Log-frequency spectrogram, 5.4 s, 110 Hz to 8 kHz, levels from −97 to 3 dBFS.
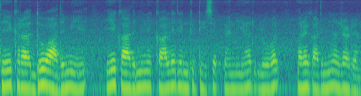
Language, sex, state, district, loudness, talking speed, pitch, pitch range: Hindi, male, Uttar Pradesh, Varanasi, -17 LUFS, 255 wpm, 160 Hz, 150-170 Hz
